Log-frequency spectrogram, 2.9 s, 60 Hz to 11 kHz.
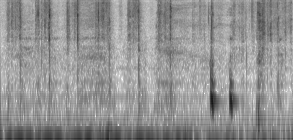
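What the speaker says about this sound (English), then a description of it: "Was that only 2 shuffles?" Cards from a mindfulness deck are shuffled by hand, a quick run of crisp riffling flutters and soft slaps, close and fairly loud, with a couple of sharper taps near the end.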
